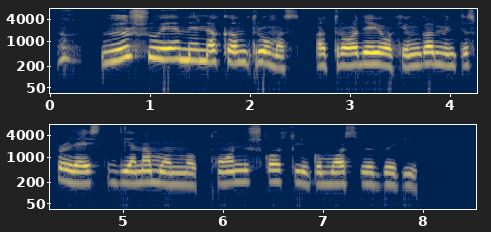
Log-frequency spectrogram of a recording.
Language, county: Lithuanian, Alytus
